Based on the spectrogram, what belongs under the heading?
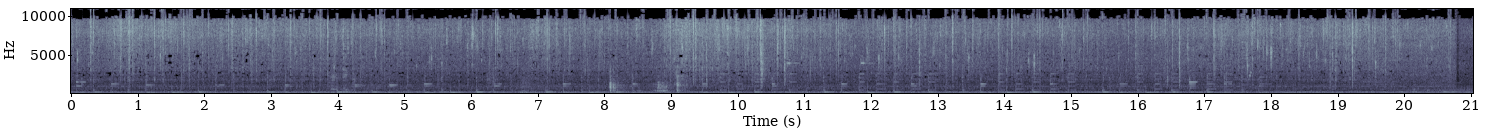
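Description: Garlic and onion frying in hot oil in a nonstick pan: a steady sizzle with fine crackles, with the pieces being stirred with a silicone spatula.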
